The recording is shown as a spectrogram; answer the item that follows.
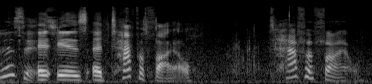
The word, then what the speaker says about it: taphophile: It is a taphophile. Taphophile. How do you spell that?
